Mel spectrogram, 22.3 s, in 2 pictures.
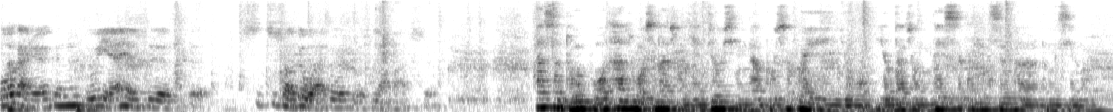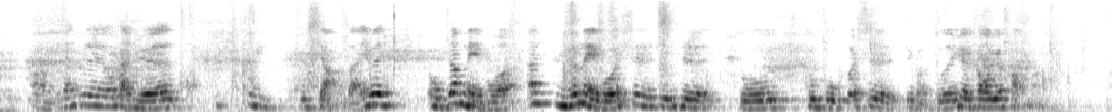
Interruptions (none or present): none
